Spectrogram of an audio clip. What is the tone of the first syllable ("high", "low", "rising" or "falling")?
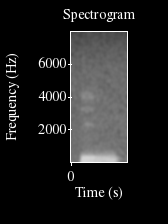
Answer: low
